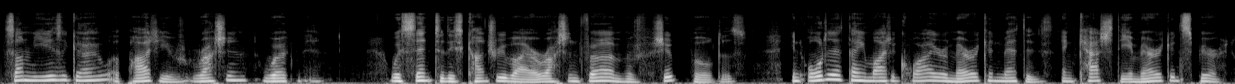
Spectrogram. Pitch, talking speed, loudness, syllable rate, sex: 155 Hz, 155 wpm, -16 LUFS, 4.7 syllables/s, male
